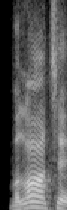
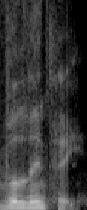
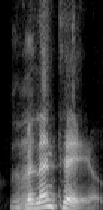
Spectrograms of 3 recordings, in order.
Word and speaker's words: Valente: this brother right here valante what up bro big smile what's up valante man good evening everyone it's pronounced Valente Valente Valente is it Spanish or French it's actually Italian it's Italian foot ital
